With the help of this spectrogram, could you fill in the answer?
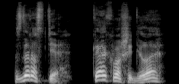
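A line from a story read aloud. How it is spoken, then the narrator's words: Cheerful question. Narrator (Russian): весело спросил я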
